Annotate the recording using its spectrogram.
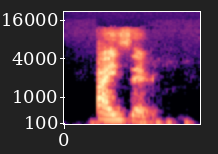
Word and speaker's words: Pfizer: Como é que fala? – Pfizer. Na Pfizer. – Ah, não é Pfizer? O P é mudo. É, por que colocaram pé então, se ele é mudo?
